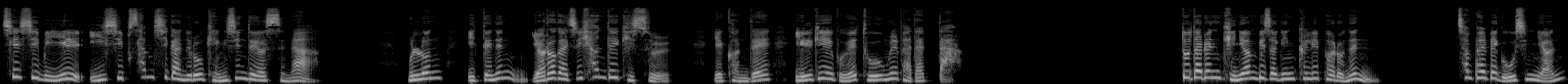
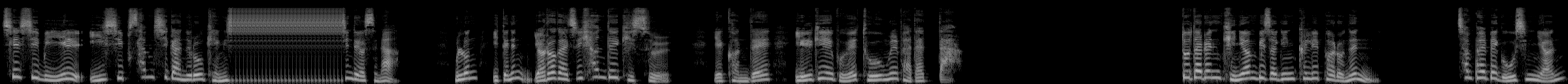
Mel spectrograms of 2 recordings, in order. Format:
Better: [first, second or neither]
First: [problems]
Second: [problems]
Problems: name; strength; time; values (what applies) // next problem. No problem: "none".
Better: first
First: none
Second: audio freezing; at 2.5 s for 1 s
